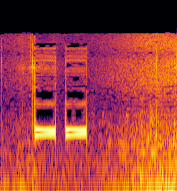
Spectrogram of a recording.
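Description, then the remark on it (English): A telephone ringback tone sounds a single double burst, two short steady electronic tones close together, while a call to a phone in a radio studio waits to be answered, over a low background hum. “Like some soft music while we wait until they're good and damn ready to pick the phone up?”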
